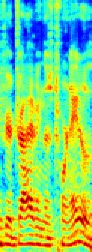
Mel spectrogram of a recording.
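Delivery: ordinary delivery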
